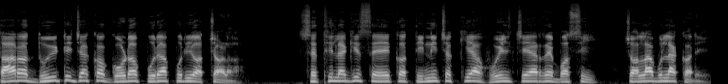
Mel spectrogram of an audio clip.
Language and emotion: Odia, neutral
